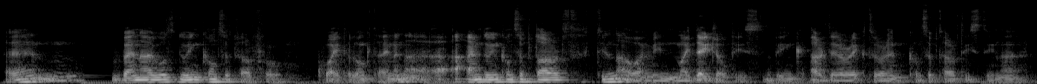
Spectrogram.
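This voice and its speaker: A man's voice: low voice, normal speed, a little mellow, echoey room, faint music behind, rough recording. A man in his forties from Poland with a Polish accent, easygoing and searching for words as a guest in a casual podcast interview. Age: 40s. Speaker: guest artist.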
